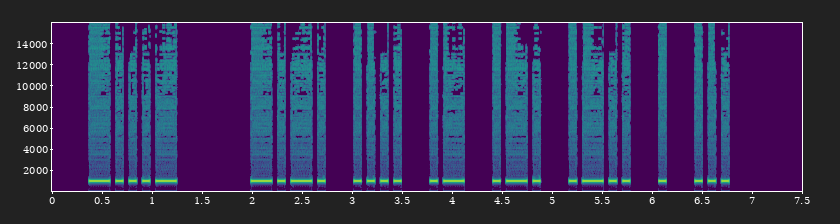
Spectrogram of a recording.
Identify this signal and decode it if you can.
Morse code, heard as a keyed tone, about 18 wpm, spaced as for 15 wpm, 1000 Hz. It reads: <BT> CHARLES
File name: qotdfiles / 15wpm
